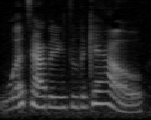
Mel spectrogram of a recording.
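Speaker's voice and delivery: high, loud baffled question; startled question. Real, not acted. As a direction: ask it in disbelief. Puzzled by the card image.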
